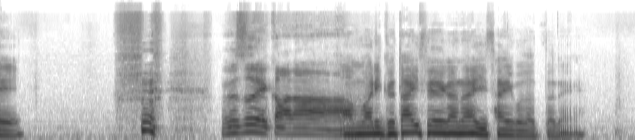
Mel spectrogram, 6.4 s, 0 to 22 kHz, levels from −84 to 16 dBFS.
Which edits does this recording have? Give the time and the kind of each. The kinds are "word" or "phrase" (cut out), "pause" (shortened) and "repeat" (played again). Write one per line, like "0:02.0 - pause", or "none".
none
